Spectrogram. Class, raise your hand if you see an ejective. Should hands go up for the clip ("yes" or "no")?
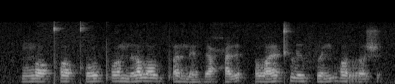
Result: yes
